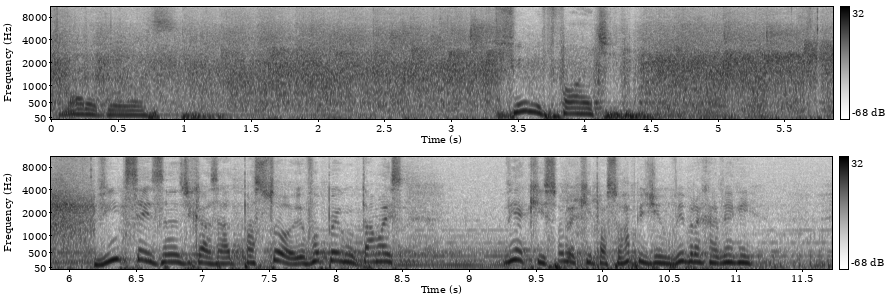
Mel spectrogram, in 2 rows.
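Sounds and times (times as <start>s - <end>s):
crowd applause: 0.0s - 6.2s
speech: 0.2s - 1.1s, 3.4s - 4.6s, 6.2s - 11.3s.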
